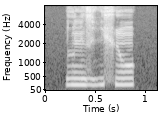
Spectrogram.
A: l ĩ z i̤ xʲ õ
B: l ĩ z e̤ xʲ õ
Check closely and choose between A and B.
A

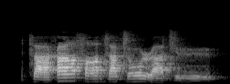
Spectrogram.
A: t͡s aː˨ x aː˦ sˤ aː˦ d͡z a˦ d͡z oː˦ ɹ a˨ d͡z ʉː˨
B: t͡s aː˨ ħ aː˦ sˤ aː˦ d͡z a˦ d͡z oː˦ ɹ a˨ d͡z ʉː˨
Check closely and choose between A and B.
A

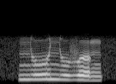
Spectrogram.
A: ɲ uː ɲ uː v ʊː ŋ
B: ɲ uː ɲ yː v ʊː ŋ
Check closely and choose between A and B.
A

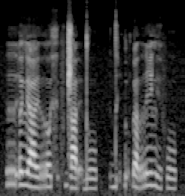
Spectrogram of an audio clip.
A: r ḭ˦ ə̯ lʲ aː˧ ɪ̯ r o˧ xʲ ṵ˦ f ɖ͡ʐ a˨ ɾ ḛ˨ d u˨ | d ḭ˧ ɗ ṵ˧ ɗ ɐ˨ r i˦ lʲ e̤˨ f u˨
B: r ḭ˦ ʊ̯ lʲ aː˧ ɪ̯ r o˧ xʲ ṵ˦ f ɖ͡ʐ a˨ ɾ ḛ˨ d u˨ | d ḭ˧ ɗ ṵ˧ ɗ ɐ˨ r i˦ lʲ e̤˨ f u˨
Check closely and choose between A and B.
A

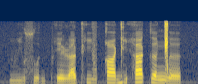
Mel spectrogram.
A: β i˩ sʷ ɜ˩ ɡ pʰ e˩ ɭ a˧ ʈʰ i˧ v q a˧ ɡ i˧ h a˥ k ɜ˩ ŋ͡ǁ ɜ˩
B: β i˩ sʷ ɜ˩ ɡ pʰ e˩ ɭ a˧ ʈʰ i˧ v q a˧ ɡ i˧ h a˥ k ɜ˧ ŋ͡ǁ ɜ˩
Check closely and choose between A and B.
B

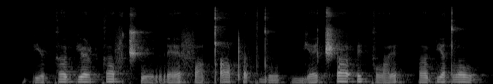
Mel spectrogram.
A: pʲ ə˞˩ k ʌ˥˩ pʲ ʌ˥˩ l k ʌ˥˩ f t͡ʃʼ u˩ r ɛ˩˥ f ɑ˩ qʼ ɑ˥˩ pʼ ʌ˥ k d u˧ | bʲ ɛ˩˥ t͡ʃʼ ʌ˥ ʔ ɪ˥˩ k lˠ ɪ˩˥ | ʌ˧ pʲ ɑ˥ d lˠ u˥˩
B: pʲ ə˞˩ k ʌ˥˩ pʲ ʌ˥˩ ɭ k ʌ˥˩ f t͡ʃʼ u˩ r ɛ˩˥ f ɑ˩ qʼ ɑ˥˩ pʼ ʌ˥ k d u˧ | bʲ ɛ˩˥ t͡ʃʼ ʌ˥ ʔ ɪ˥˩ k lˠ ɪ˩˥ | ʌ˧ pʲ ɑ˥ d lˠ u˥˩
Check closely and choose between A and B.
B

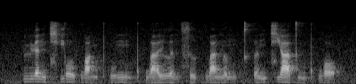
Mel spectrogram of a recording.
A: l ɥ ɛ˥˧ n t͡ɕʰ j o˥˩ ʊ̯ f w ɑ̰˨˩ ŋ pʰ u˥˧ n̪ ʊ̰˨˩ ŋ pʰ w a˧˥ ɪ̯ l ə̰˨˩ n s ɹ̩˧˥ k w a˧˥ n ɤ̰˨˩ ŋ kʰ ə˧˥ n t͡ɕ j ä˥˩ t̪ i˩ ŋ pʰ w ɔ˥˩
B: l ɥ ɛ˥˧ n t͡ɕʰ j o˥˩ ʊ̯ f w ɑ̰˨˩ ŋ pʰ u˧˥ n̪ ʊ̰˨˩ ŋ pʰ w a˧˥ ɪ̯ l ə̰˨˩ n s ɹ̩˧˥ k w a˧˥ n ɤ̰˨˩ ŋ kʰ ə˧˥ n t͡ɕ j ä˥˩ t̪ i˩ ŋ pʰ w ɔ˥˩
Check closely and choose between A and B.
B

